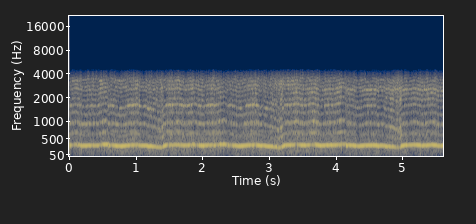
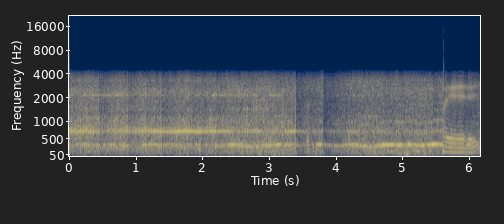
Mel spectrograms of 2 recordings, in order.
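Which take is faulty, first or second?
first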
